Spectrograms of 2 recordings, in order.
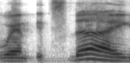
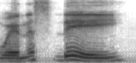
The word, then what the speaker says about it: Wednesday: Contoh, Wednesday. Nah, akhirnya jadi when it's day gitu kan, bukan Wednesday.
